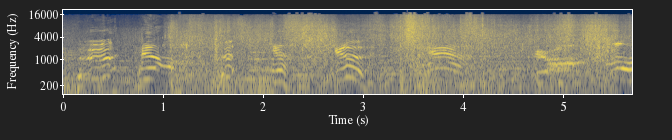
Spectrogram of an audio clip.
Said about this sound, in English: Timbers groaned and snapped and bulkheads crumpled as the waves drove it against a giant rock.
